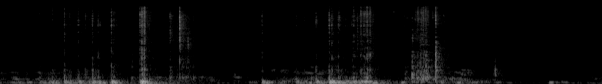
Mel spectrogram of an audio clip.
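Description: A metal knife cuts crumbly flakes off a thin, solid stick of dry soap held in the fingers. Irregular crunchy scrapes come in two bursts separated by a short pause, with dull low thuds under bright, crackly grit. The cuts fade to faint, scattered taps at the end.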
